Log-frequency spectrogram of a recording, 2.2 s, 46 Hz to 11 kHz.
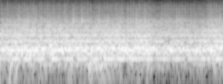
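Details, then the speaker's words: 1998 GMT400 Suburban with 2008 GMT800 electric radiator fans after repair, both fans running with steady whir and fine fast ticking rattle; one fan lightly hitting something as it spins. "This one, it's hitting something ever so slightly. You can hear that little rattle type sound, but they're running."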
